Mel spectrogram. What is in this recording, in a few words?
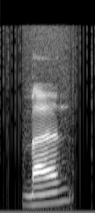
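"men", Chinese, second tone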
